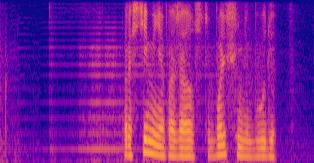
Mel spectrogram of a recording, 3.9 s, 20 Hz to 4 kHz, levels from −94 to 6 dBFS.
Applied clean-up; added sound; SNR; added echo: neural mask model RNNoise.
